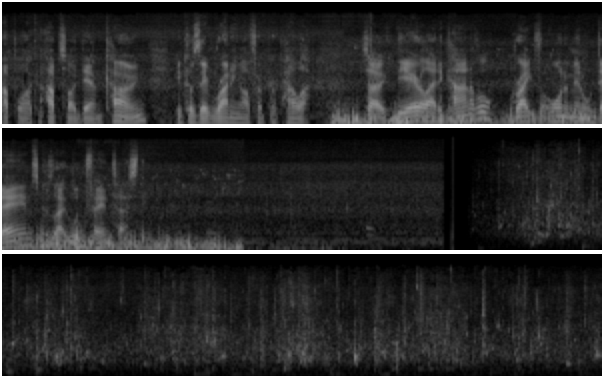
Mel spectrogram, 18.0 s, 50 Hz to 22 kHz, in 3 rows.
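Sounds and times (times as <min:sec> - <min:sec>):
water splashing and trickling: 0:10.6 - 0:18.0.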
